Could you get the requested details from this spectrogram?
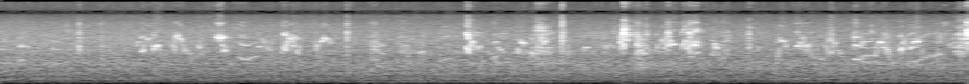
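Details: Budgerigar chatter: a steady stream of quick, high chirps, squeaks and short warbled notes overlapping without pause for the whole stretch, sounding like several birds calling at once, over a faint background hiss.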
